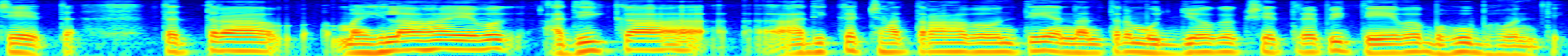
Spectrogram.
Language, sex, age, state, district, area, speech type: Sanskrit, male, 30-45, Karnataka, Chikkamagaluru, urban, spontaneous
